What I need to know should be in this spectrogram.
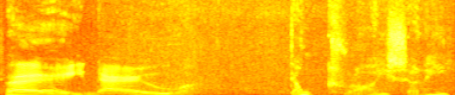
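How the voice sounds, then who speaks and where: Gravelly old fisherman, very wide swings of pitch, hearty, excitable, folksy, kindly, video game character. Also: drawn-out words, background noise, exaggerated voice. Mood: gruff kindness. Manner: folksy seafarer talk, refers to himself by name. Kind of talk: video game cutscene voice acting. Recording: game music under the voice.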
